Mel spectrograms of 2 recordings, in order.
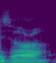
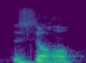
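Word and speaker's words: Zoreaux: Thank you, Zorro. It's actually pronounced Zorro. Zorro. Why? Because that's how my parents say it, I guess.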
